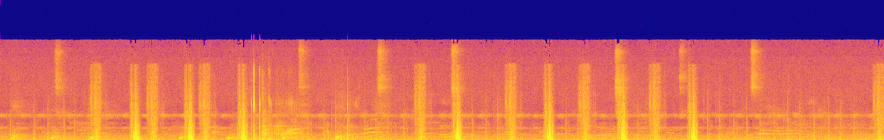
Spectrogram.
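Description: Footsteps thud on a metal bridge.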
